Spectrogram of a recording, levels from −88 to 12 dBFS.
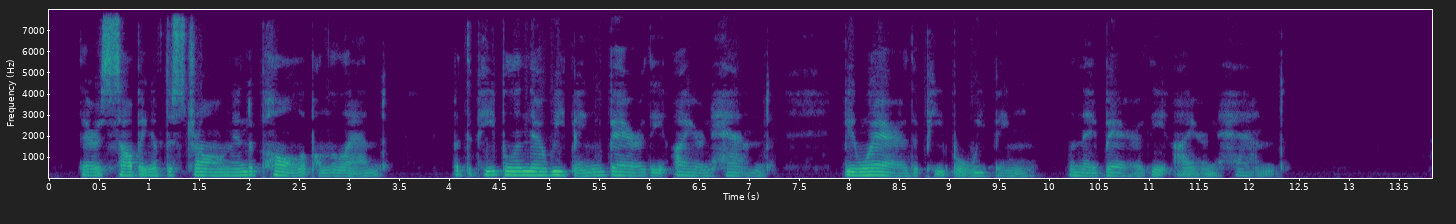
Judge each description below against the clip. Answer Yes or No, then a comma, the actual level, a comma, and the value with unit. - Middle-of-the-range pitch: Yes, medium, 145 Hz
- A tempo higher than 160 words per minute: No, average, 140 wpm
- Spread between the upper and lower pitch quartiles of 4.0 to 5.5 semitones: No, average, 3.2 semitones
